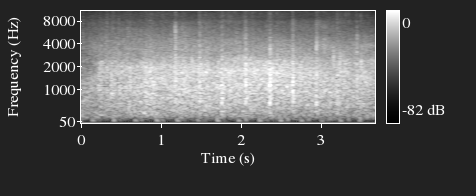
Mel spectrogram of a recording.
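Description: A crowd applauds steadily for a couple married for 17 years, dense overlapping claps forming a continuous wash of sound with a few sharper claps standing out, sustained at an even level throughout.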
